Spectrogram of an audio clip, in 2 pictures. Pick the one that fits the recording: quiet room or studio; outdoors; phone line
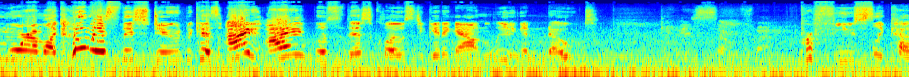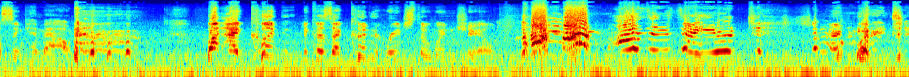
outdoors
